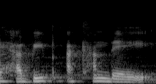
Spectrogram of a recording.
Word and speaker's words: Habeeb Akande: deeper podcast and today i am joined by habib akande am i pronouncing your name correctly pronounce it perfectly okay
